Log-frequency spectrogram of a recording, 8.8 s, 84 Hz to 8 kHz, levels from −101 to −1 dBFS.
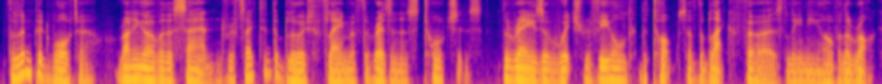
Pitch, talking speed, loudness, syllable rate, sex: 95 Hz, 205 wpm, -21 LUFS, 5.4 syllables/s, male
